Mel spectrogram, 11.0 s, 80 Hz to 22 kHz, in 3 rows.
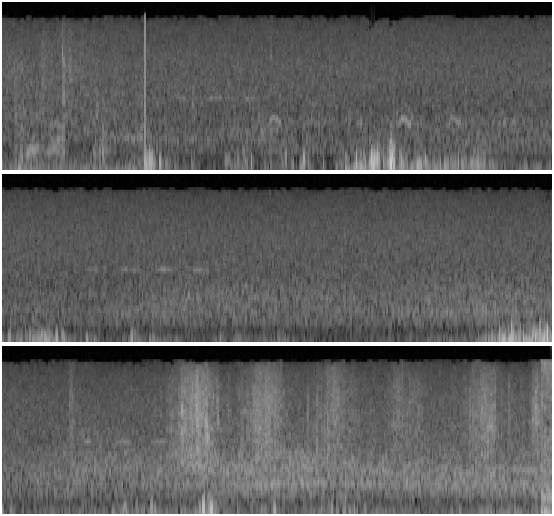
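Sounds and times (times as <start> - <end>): hands rummaging through dry leaves: 8.4 - 11.0.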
